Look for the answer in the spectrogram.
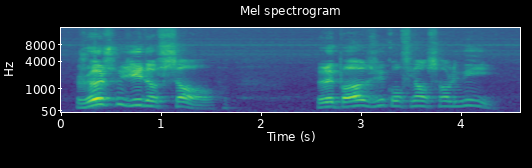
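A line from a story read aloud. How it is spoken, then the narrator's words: Exclaiming. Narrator (French): Jacques Loriot s'écriait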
